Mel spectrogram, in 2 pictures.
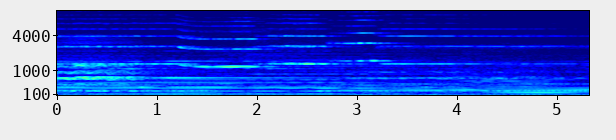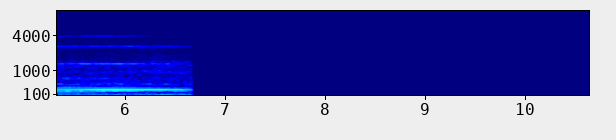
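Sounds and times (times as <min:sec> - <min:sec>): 
string suite: 0:00.0 - 0:06.7.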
